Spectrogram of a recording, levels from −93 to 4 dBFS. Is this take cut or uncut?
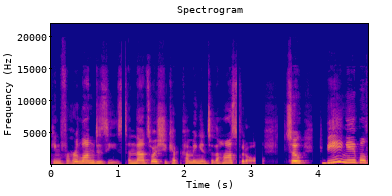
uncut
